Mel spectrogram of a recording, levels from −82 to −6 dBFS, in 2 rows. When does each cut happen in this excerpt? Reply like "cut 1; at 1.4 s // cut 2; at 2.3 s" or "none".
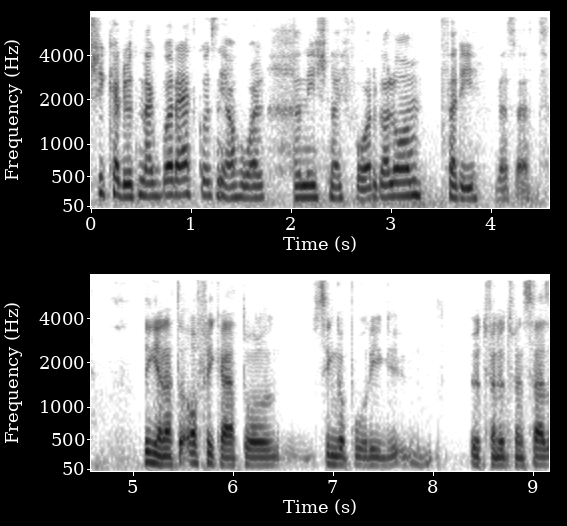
cut 1; at 1.3 s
